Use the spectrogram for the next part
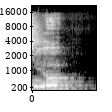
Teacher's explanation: পেশ দিয়ে যখন আমরা কোনো হরফ উচ্চারণ করব তখন আমাদের ঠোঁটটা কেমন থাকবে, তখন আমাদের ঠোঁটটাকে গোল করে রাখতে হবে। যখন আমরা ঠোঁটের কন্ডিশন গোল রেখে উচ্চারণ করব তখন আমাদের উচ্চারণটা একেবারে শুদ্ধ হবে।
